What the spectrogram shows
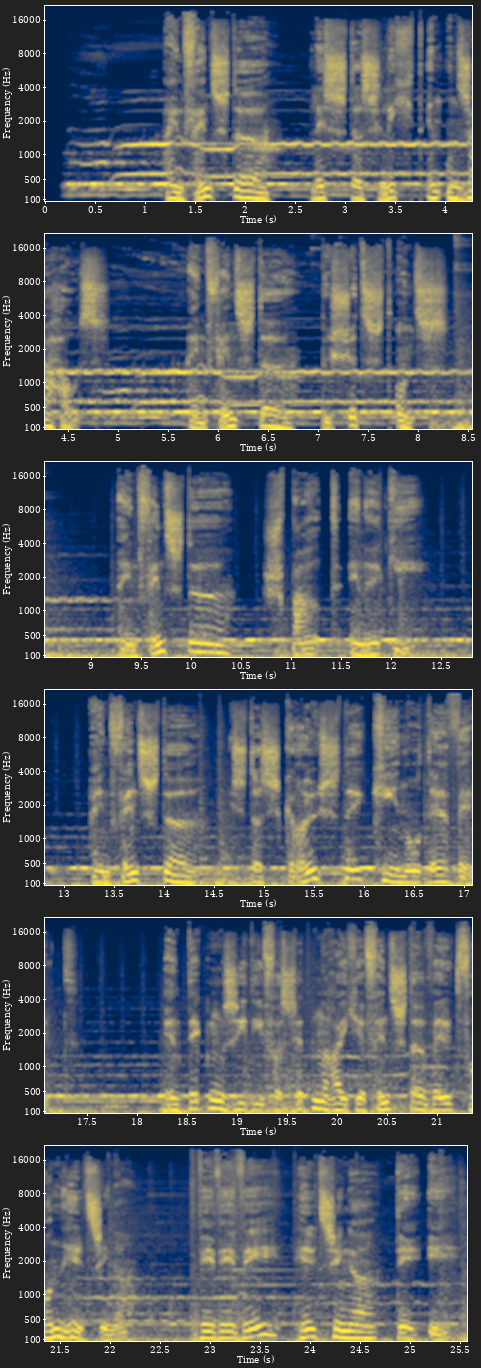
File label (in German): Radiowerbespot; hilzinger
